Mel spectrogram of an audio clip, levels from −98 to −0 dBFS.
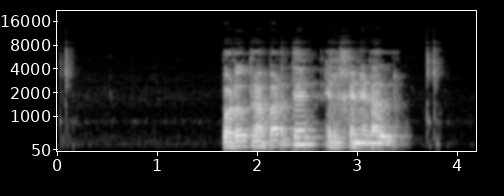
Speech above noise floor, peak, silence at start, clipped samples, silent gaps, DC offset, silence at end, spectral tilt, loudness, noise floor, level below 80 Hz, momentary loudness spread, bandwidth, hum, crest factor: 61 dB; 0 dBFS; 1.65 s; under 0.1%; none; under 0.1%; 0.75 s; -5.5 dB/octave; -15 LUFS; -76 dBFS; -56 dBFS; 21 LU; 7.8 kHz; none; 16 dB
